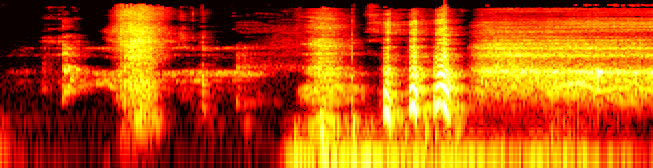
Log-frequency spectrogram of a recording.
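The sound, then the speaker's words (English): Heavy breathing straight into a microphone: loud, rough breaths with a few short snort-like bursts, then a sustained breathy rush. “Can you just breathe real heavy in there?”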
